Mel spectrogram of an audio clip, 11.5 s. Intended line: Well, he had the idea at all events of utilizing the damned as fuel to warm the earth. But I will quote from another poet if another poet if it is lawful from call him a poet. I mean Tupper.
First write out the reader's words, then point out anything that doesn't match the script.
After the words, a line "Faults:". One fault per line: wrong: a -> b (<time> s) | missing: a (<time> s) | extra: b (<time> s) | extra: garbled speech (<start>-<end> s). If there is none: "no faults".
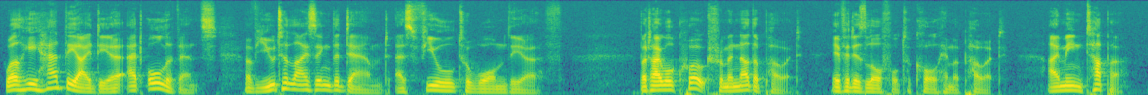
Well, he had the idea at all events of utilizing the damned as fuel to warm the earth. But I will quote from another poet if it is lawful to call him a poet. I mean Tupper.
Faults:
missing: another poet if (8.5 s)
wrong: from -> to (9.0 s)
